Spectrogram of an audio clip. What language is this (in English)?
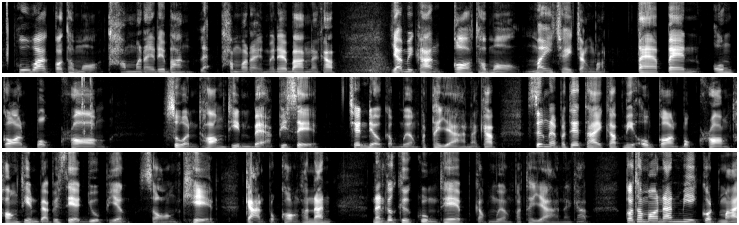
Thai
